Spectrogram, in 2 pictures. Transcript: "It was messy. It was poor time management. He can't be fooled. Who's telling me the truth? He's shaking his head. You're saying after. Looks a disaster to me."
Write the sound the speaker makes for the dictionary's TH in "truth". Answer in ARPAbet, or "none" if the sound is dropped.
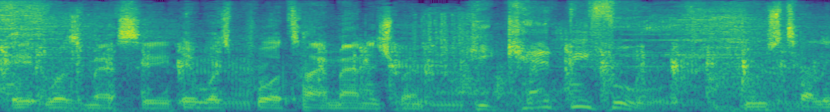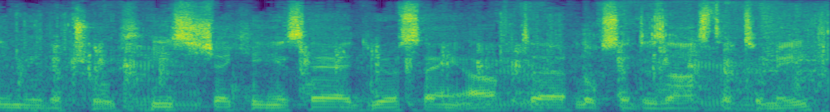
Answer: TH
